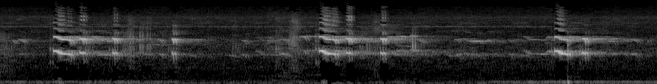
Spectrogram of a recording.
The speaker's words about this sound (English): That is the toucan. It's a very distinctive bird. It has a long, thick beak, and it comes in various colors, orange, white, and gray, sometimes yellow.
